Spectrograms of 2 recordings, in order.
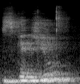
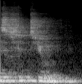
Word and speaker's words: schedule: अब like you have understood, schedule या schedule दोनों ही करेक्ट हैं.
